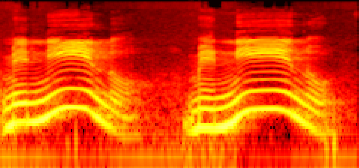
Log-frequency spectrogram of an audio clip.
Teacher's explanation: No, ni, me. Menino, a tônica é a penúltima. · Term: paroxítona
